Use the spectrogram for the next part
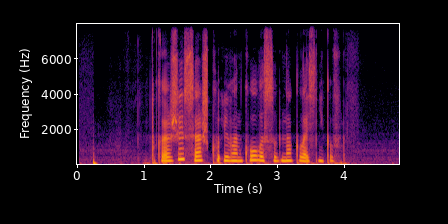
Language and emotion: Russian, neutral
